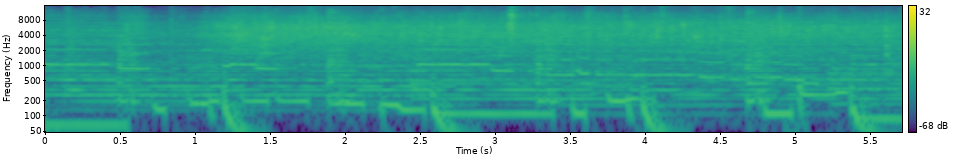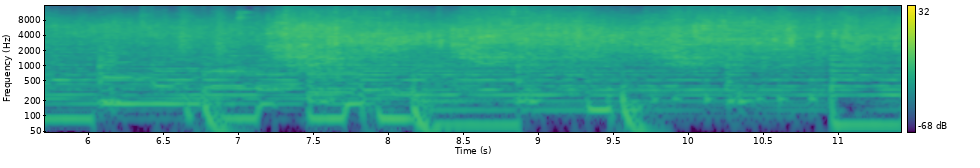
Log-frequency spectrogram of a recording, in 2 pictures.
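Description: Chicken masala sizzling in an uncovered non-stick kadai, growing louder about seven seconds in as it is stirred with a spatula.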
